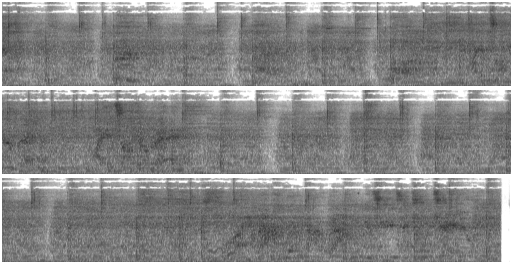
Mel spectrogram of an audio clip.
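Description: A loud, dense wall of live heavy metal plays continuously, with distorted guitars, pounding drums and a singer yelling over the roar of the band and crowd.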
